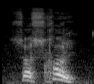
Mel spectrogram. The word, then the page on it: sosxon: Xyzyl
